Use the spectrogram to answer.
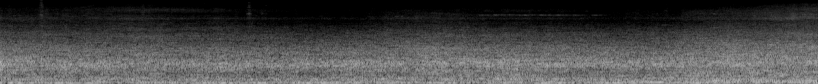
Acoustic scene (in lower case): street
